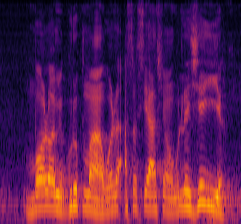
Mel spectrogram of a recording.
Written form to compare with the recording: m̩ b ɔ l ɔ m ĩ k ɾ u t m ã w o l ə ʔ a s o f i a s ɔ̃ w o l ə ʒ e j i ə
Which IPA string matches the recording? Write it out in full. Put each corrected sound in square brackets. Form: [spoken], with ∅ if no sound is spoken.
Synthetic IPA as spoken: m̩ b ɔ l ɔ m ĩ [ɡ] ɾ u [p] m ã w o l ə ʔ a s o [s] i a s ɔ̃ w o l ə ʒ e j i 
